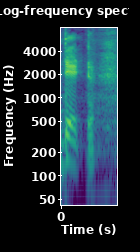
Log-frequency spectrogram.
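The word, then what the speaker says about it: date: अब आपके दिमाग में आ रहा होगा कि सर इ का उच्चारण क्यों नहीं हो रहा है? देखो जब आपको बड़े-बड़े वर्ड दिए जाएं अगर उसके लास्ट में इ है तो इ का उच्चारण नहीं करोगे यहां पे।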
